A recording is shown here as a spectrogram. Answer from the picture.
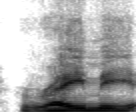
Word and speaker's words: Remy: pronunciation of my name, which is Remy as in do re do.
